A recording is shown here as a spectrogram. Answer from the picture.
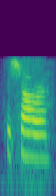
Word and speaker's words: Tashaira: Is this Tashaira? It's Tashaira. Tashaira, I was wondering if I pronounced that right.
